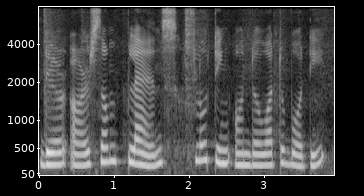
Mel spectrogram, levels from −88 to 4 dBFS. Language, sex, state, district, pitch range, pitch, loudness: English, female, Assam, Kamrup Metropolitan, 200-250 Hz, 215 Hz, -17 LUFS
